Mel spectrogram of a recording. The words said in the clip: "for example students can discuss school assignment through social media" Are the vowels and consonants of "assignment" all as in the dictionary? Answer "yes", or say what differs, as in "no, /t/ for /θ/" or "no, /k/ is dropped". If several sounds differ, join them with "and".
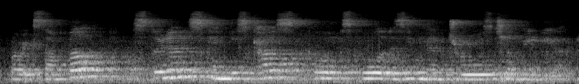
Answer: no, /m/ is dropped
